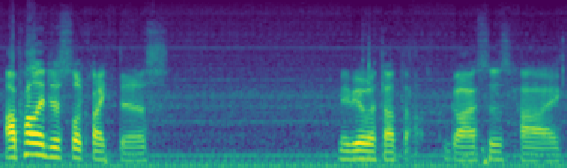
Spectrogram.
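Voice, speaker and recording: A man's voice: mid-range voice, a little slow, fairly bright tone, a little hiss or hum, poor audio. A man hosting a casual group chat on a call, joking and teasing his friends. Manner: joking, teasing, playfully counting aloud. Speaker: host.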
